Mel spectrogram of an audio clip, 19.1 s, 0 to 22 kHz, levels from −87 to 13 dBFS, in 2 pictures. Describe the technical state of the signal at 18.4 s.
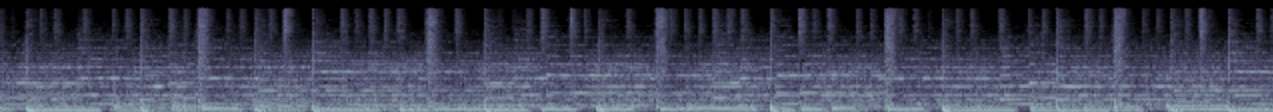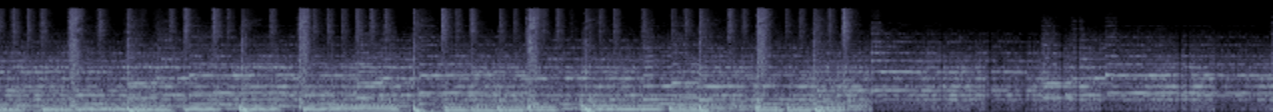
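Right around there you get two bits of short concealed packet loss, 18.37 to 18.41 s and 18.43 to 18.47 s. Each time about 20 ms arrived too late, so the decoder patched it by extending the preceding sound and crossfading back, which leaves a quick smeary wobble.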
